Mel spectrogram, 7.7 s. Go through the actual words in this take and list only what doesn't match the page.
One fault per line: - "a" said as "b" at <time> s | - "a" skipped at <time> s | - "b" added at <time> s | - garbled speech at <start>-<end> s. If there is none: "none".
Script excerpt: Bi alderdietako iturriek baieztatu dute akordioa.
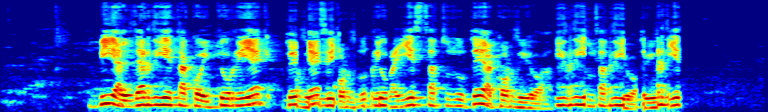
- garbled speech at 2.9-3.9 s
- garbled speech at 5.6-6.8 s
